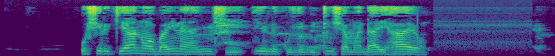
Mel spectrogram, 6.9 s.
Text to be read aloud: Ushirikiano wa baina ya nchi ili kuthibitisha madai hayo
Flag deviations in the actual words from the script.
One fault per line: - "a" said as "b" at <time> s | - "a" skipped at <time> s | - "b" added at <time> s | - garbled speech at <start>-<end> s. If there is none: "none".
none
